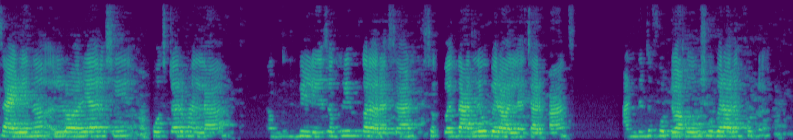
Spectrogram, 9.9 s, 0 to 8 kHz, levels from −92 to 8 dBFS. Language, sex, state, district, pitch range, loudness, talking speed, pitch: Konkani, female, Goa, North and South Goa, 235-255 Hz, -16 LUFS, 115 wpm, 245 Hz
